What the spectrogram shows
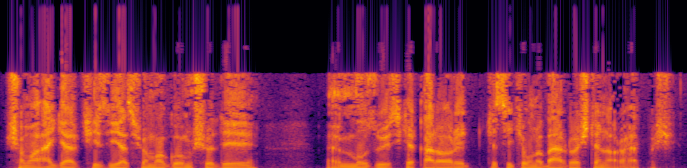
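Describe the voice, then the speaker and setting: Very deep-voiced man advising on radio. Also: flat delivery, dry recording, lo-fi sound. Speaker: radio advice host. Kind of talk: call-in advice show.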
